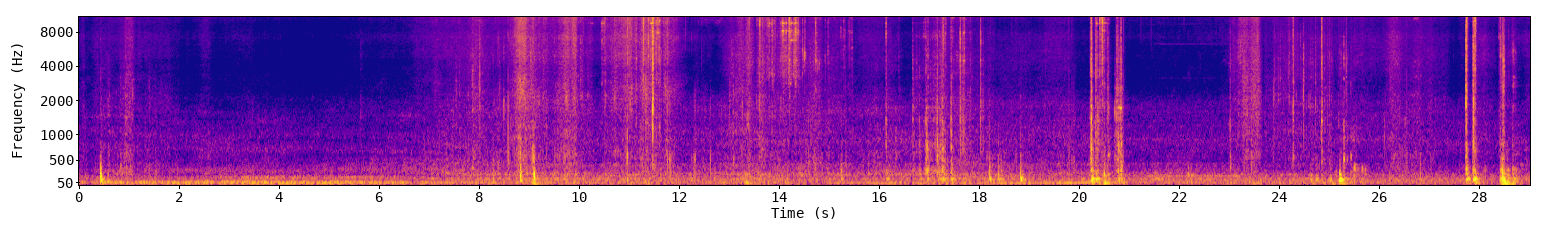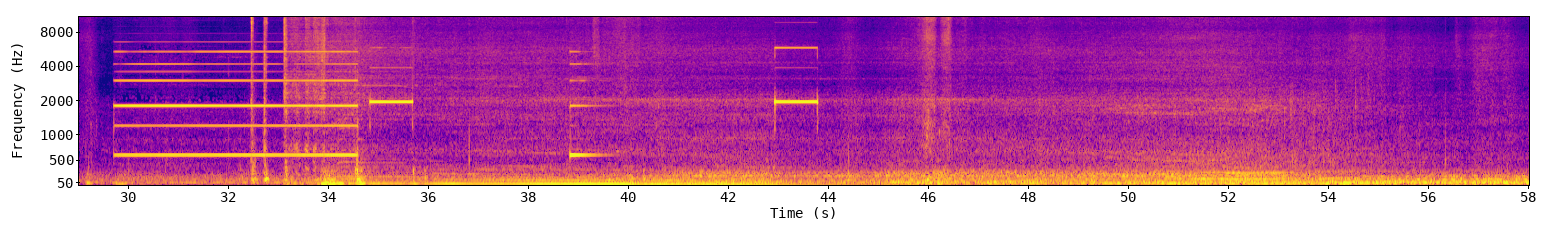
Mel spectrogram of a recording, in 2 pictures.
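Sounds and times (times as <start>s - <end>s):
car engine starting and running: 0.0s - 58.0s
steady car chime: 29.7s - 35.7s, 38.8s - 39.8s
short dashboard beeps: 29.7s - 35.8s, 38.8s - 39.8s, 42.9s - 43.9s.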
